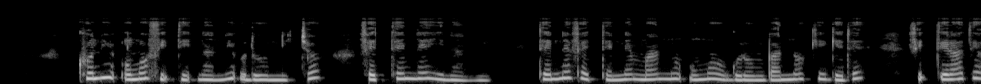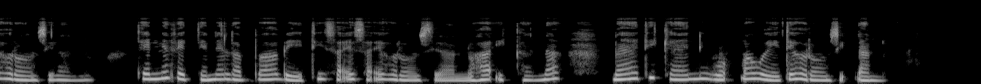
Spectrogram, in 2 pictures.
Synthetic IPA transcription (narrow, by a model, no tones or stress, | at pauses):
kʰʊnɪʔʊmɔfɪt̪ʼːɪʔnɐnːɪʔʊd̪uːnːɪt͡ʃːɔfɛt̪ʰːɛnːɛjɪnɐnːɪ | t̪ɛnːɛfɛt̪ːɛnːɛmɐnːʊʔʊmɔɡʊɾʊmbɐnːɔkːɪɡɛd̪ɛ | fɪt̪ʼːɪɾɐt̪ɛhɔɾoːnsɪɾɐnːɔt̪ʰɛnːɛfɛt̪ːɛnːɛlɐbːaːbeːt̪ːɪsɐ̰ʔɛsɐʔɛɦɔɾoːnsɪɾɐ̰nːɔɦɐʔɪkʰːɐnːɐmaːt̪ɪkɐnːɪwɔʔːɐweːt̪ɛhɔɾoːnsɪᶑːɐnːɔ̥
